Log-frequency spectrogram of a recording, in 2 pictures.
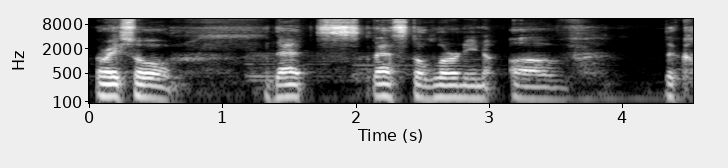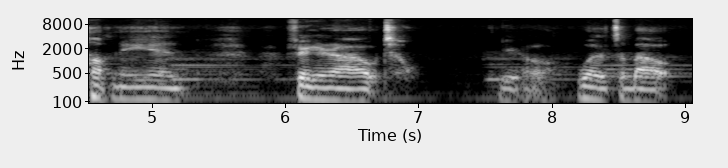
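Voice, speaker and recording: A man with a slightly hoarse, froggy voice talks casually into a close camera in his apartment. His pitch sits in the middle range, and he keeps checking in with the viewer. Faint music plays underneath. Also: level tone, slow, pauses often. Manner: conversational, talks straight to viewers, frequent "you know" and "right?". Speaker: motivational vlogger. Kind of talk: casual explainer vlog. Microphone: close to camera, in front of computer.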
